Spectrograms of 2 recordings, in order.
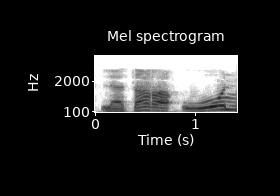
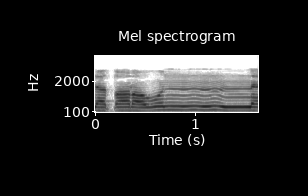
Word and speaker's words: لترون: واو كسر وي، واو ضم وو، فصعب عليه، لا بس هي مش صعبة، هو مش منتبه سماعا كده، سمع القاري يقول لترون فظنها هاء، فبداية قبل أي شيء انتبه أيها المستمع الكريم، هذه واو مضمومة، فنقول لترو، ليست هاء، واو مضمومة، لترون، لترون هكذا.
